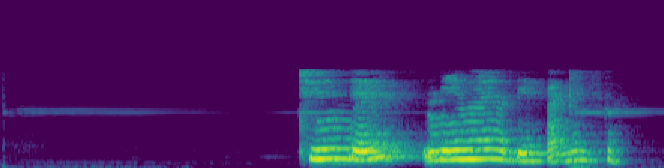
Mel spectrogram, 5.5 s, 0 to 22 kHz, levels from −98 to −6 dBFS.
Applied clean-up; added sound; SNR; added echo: neural mask model DeepFilterNet 3.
